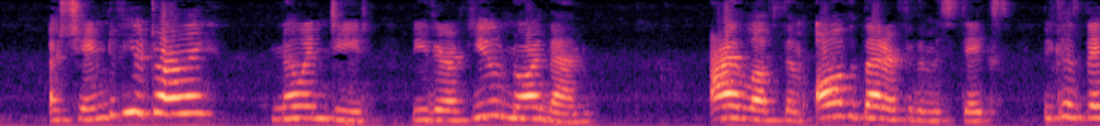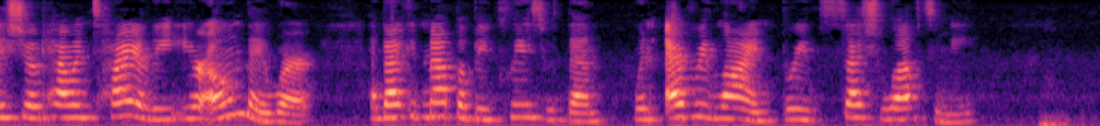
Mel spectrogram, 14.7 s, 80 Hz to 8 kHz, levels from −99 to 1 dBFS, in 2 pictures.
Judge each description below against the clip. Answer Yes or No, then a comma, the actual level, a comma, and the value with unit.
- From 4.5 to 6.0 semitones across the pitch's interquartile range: No, average, 3.9 semitones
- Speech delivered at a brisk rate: No, average, 190 wpm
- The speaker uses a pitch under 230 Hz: No, very high, 265 Hz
